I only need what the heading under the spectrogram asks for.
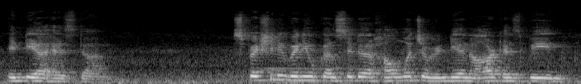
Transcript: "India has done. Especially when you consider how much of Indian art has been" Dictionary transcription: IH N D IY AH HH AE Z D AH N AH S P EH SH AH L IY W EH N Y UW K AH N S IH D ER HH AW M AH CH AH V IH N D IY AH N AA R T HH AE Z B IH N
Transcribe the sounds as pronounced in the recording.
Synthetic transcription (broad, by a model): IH N D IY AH HH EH Z D AH N S P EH SH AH L IY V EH N Y UW K AH N S IH D ER HH AW M AH CH AH V IH N D IY AH N AA R T HH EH Z B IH N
